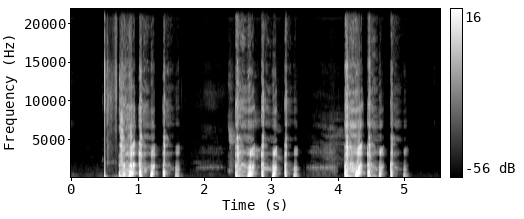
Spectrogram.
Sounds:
Cough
